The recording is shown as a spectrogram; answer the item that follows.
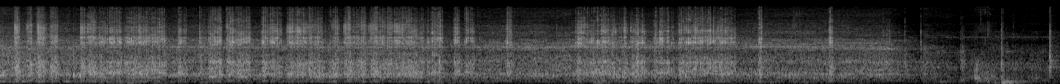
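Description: Electric hand mixer running with its beaters in a stainless steel bowl, beating quark (Topfen) dough with an egg, with scattered clicks of the beaters against the metal. The mixer stops about nine seconds in.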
